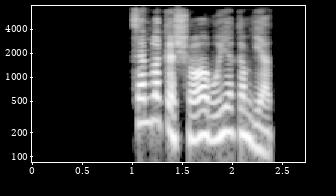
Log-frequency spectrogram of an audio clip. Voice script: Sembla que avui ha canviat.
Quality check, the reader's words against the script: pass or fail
fail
